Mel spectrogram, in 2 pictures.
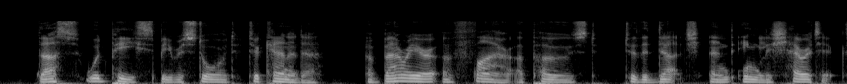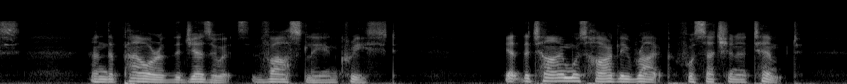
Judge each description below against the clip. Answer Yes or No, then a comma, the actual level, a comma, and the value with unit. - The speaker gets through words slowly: Yes, slow, 125 wpm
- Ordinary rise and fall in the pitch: Yes, average, 3.9 semitones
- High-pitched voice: No, low, 115 Hz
